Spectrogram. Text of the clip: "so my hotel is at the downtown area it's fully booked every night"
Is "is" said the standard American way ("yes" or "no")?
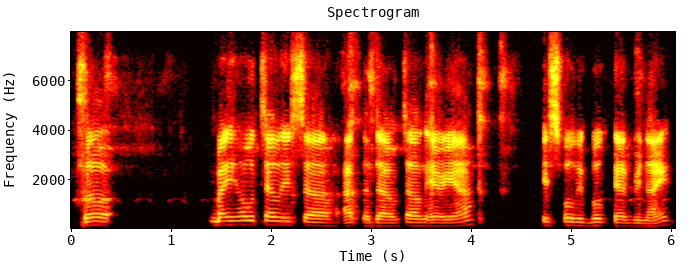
no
